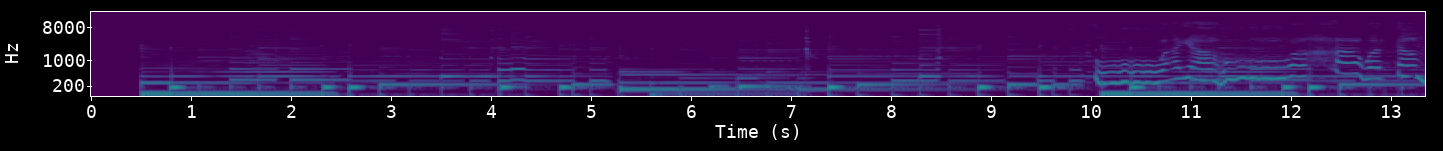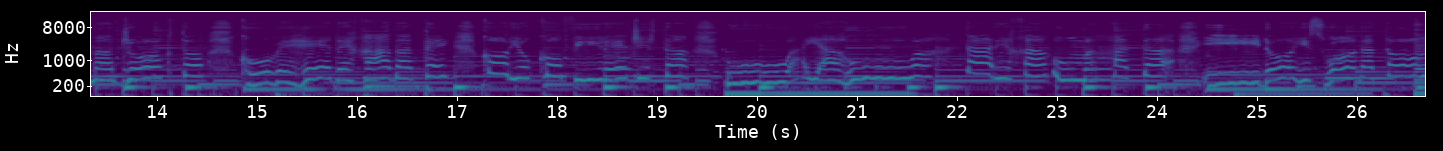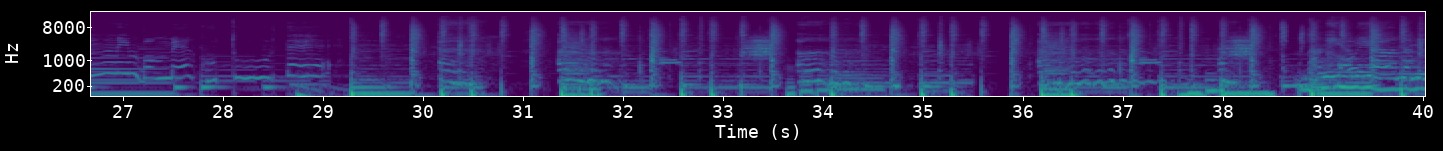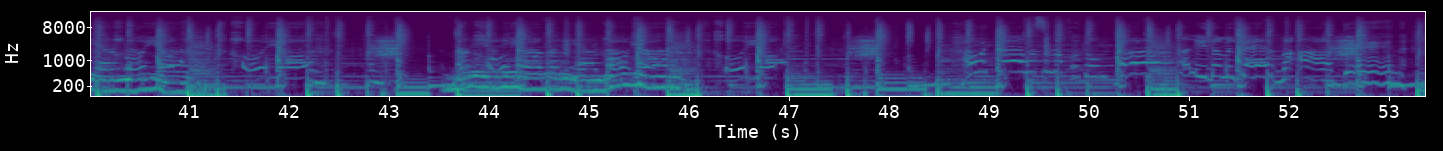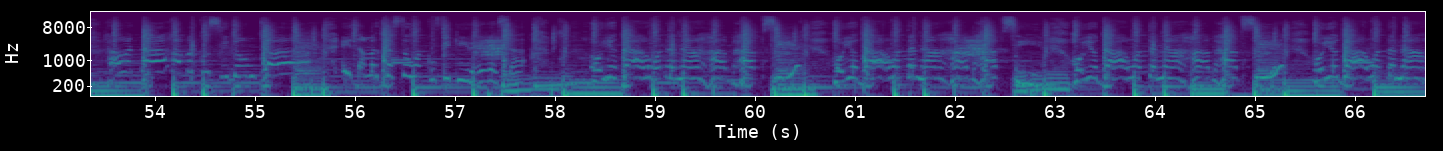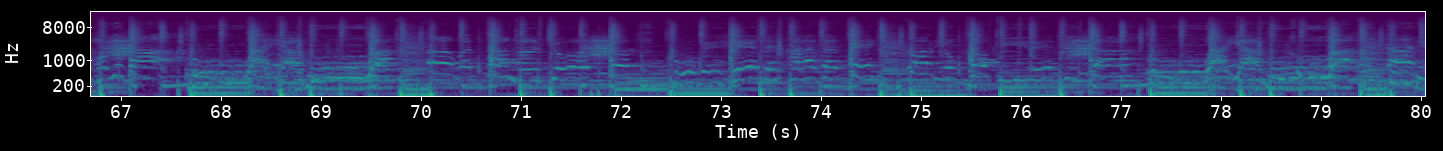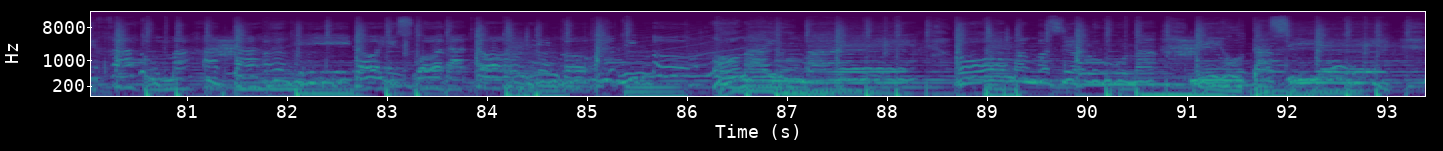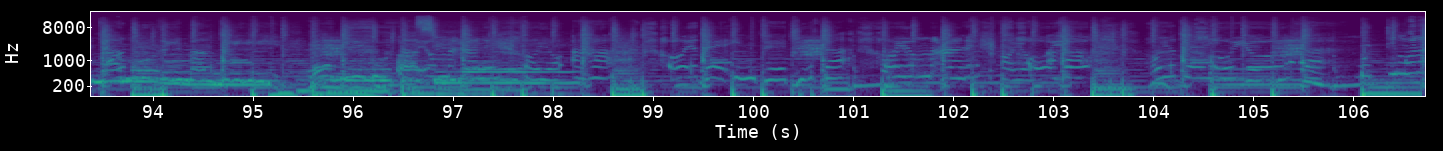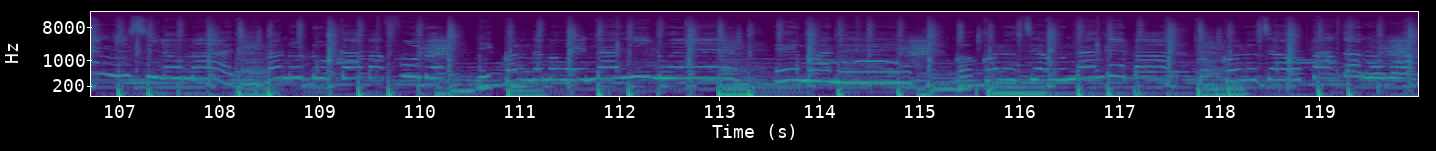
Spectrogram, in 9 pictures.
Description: Жанр: Ethnic, World Music, Vocal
